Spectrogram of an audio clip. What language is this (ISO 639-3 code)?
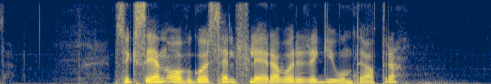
nor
